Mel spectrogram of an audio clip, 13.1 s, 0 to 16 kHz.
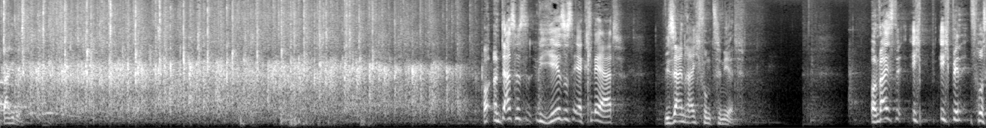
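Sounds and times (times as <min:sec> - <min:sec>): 
audience applause: 0:00.0 - 0:06.5
speech: 0:00.1 - 0:00.5, 0:06.6 - 0:10.0, 0:11.6 - 0:13.1.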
